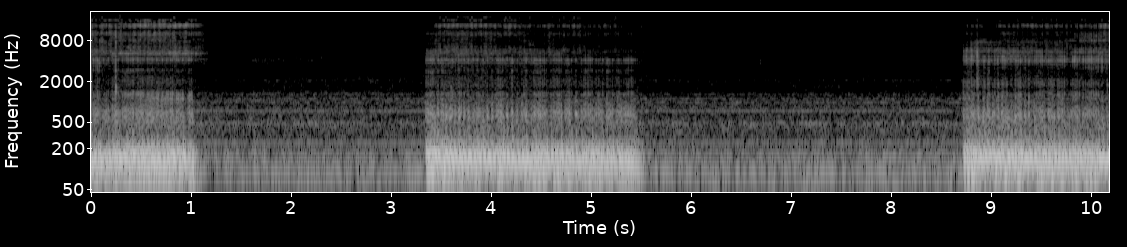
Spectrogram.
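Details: Shiba Inu, a family pet, growling affectionately at its owners rather than in anger: deep, rumbling growls lasting about two seconds each, three bouts separated by quiet pauses in a calm indoor setting.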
